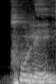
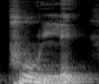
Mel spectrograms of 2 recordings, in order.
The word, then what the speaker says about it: poulet: un se pronuncia a pule sin pronuncia la t pule y la palabra roti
